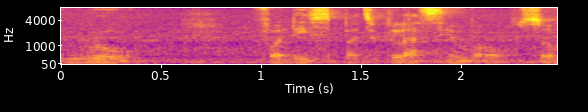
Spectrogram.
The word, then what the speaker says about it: rho: a symbol for density it is called rule it's a greek letter and that is the sound that's the how you pronounce the word rho for this particular symbol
